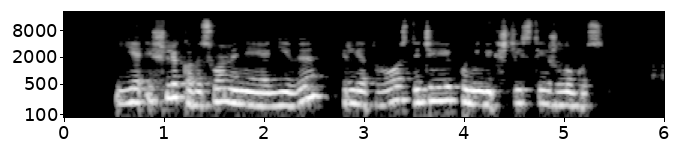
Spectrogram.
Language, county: Lithuanian, Vilnius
